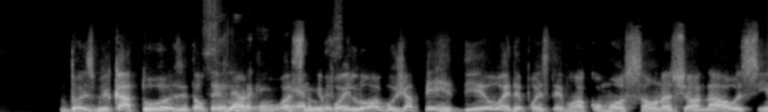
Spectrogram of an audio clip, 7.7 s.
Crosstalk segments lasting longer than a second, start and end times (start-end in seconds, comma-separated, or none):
2.0-3.5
